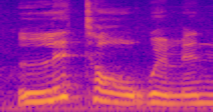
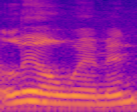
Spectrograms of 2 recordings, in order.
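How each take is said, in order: First: The first word is fully pronounced with two syllables. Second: The first word is reduced to one syllable. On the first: The speaker calls it right. "it's Little Women" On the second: The speaker calls it wrong. "not Lil Women"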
